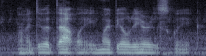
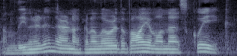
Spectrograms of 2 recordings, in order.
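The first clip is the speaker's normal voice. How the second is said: ordinary talk, nothing marked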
